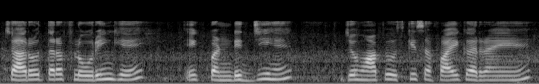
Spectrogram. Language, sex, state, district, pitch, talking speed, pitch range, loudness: Hindi, female, Bihar, Sitamarhi, 220 Hz, 180 wpm, 205-240 Hz, -19 LUFS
